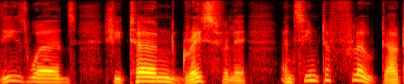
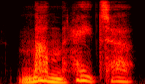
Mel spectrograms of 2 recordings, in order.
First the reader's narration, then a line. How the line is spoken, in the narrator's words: said Ginny quietly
